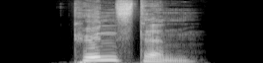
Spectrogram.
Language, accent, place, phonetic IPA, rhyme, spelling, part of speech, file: German, Germany, Berlin, [ˈkʏnstn̩], -ʏnstn̩, Künsten, noun, De-Künsten.ogg
- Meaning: dative plural of Kunst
